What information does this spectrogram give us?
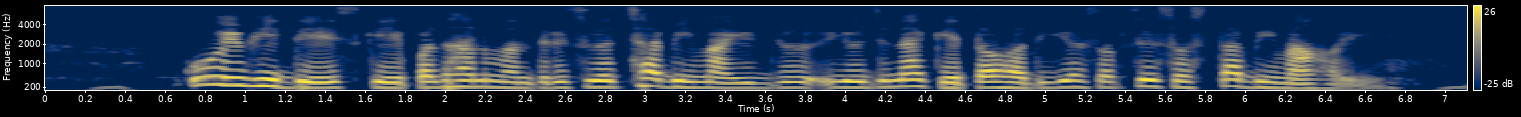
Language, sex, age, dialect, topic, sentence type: Magahi, female, 25-30, Western, banking, statement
